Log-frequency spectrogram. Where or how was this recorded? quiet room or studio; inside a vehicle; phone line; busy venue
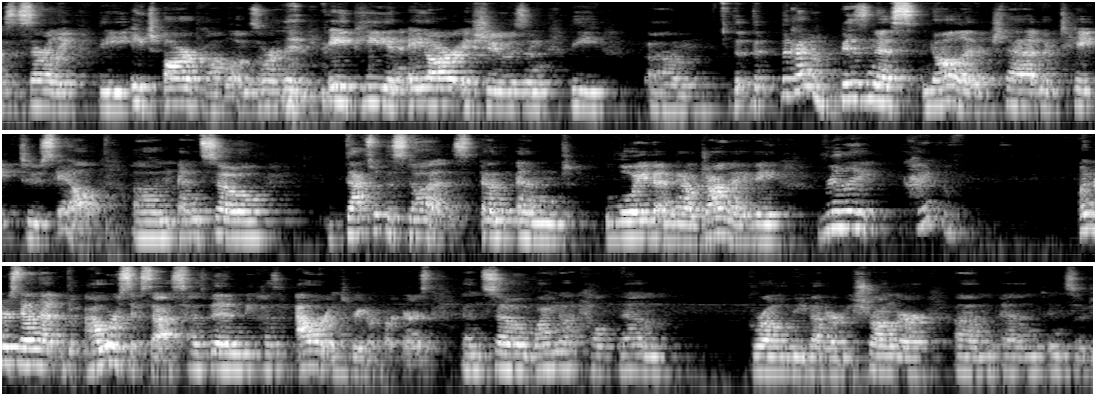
busy venue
